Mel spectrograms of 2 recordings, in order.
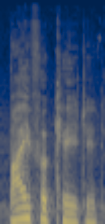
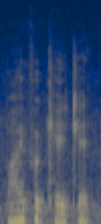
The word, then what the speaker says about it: bifurcated: 그 다음에 이게 발음이 어떻게 되냐면 bifurcated. 앞 제1음절에 액센트가 있는 것 같아요. bifurcated.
